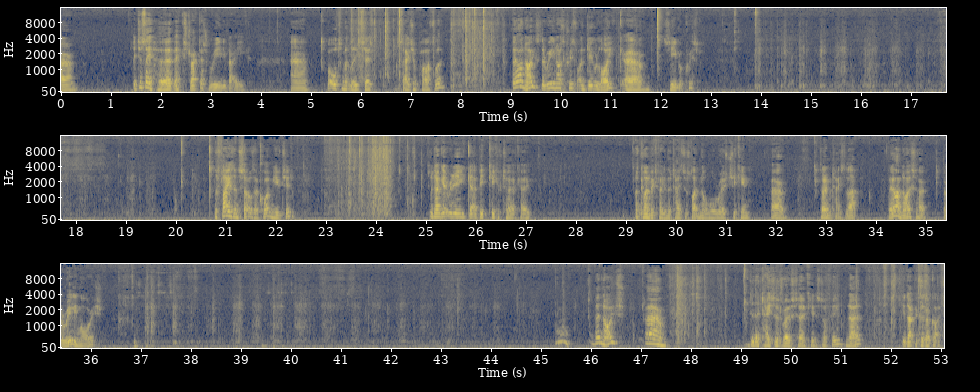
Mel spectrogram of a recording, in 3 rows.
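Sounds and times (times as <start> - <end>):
person chewing crisps: 5.2 - 7.0, 7.7 - 9.0, 13.2 - 20.8, 22.4 - 25.1, 36.5 - 44.9, 46.8 - 53.0.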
